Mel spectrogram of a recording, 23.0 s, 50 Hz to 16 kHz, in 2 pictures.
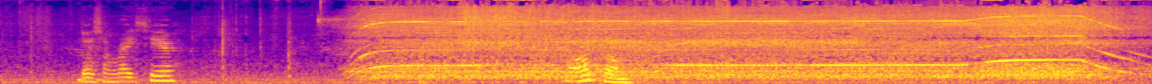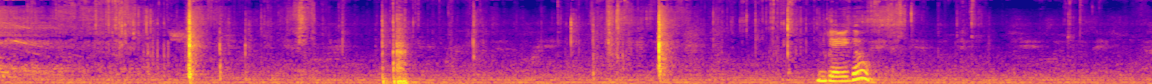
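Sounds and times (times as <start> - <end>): handheld vacuum running: 3.2 - 12.4.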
